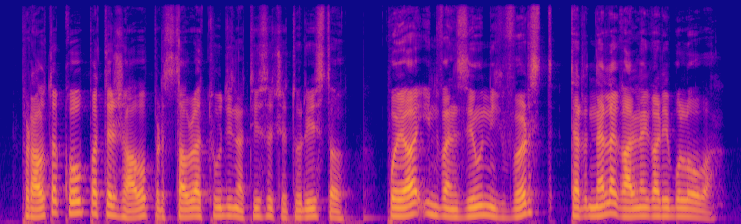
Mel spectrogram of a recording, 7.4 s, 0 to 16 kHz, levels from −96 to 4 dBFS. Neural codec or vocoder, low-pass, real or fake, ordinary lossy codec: none; 14.4 kHz; real; none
